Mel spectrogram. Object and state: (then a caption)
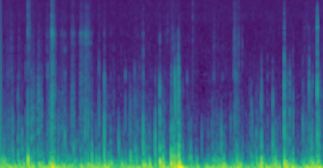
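Plastic shower cap being crinkled. A thin, crinkly, pink-flowered plastic shower cap is held up in both hands and crumpled and squeezed with the fingertips, which have medium-length nails. The result is a dense, continuous run of soft crackling and rustling with a low, muffled body, broken by quick, bright crinkle snaps that die away almost instantly.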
